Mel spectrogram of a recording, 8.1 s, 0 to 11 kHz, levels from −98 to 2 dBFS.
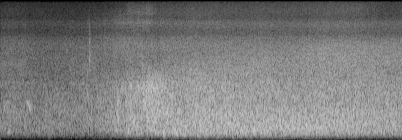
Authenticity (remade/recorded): recorded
